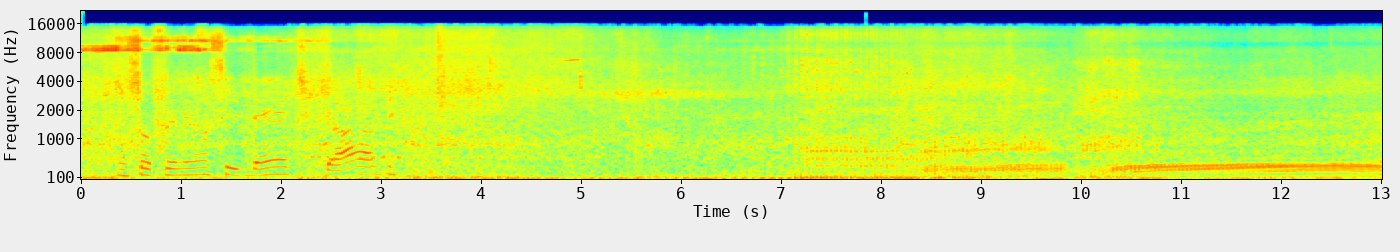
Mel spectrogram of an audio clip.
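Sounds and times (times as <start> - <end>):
motorcycle engine accelerating: 6.6 - 13.0.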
